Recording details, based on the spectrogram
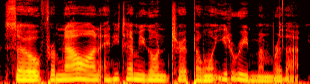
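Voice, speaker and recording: Chatty podcast mom, spanish is her first language, lowish voice, dry close mic. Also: fast talker, warm tone, dry recording. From Mexico. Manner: chatty, self-deprecating, jokey asides. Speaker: podcast host. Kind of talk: casual solo podcast.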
